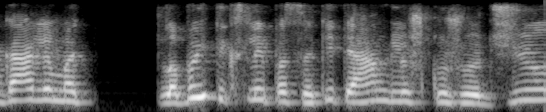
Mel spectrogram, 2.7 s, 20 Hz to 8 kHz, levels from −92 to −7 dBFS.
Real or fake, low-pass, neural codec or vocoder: real; 7.2 kHz; none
